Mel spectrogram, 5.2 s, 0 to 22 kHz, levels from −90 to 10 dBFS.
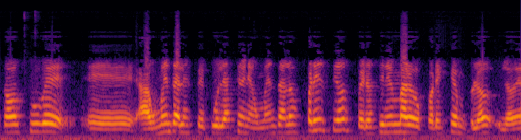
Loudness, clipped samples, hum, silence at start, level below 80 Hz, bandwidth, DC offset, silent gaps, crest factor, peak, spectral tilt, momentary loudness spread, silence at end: -18 LUFS; under 0.1%; none; 0 s; -48 dBFS; 10.5 kHz; under 0.1%; none; 14 dB; -4 dBFS; -4.5 dB/octave; 7 LU; 0 s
